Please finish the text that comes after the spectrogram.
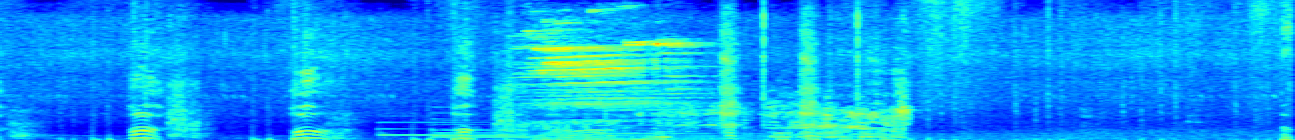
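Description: Horse neighing in the video game Zelda: Breath of the Wild: two sharp whinnies close together, then a longer, busier stretch of game sound with a voice talking over it.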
